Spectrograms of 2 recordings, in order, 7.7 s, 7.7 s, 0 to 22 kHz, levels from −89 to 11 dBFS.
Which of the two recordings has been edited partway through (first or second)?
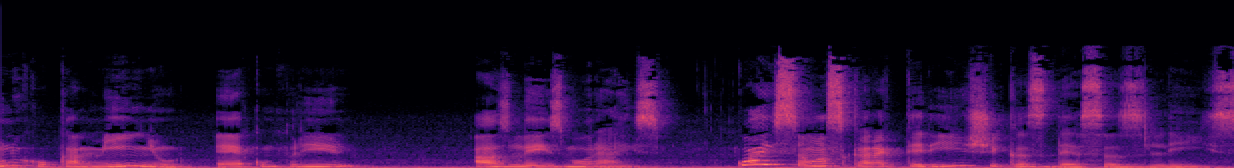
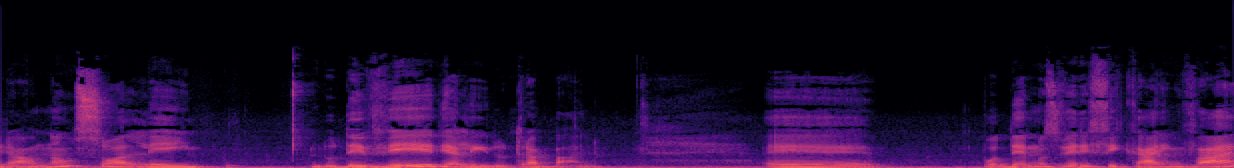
second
